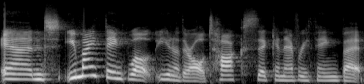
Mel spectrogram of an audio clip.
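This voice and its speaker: A woman speaks at a fairly high pitch in a plain, everyday voice. Her pace is moderate and her intonation lively. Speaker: news commentator. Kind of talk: casual talk to camera.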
